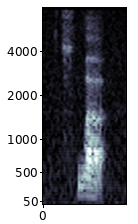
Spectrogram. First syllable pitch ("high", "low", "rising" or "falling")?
falling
